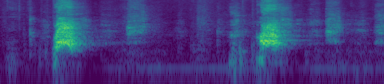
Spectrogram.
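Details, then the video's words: Bubble-attacking Staffordshire bull terrier barking indoors: two loud, explosive barks two seconds apart with short huffs and panting between them, a faint low hum underneath. "Staffie attacking his mortal enemy"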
